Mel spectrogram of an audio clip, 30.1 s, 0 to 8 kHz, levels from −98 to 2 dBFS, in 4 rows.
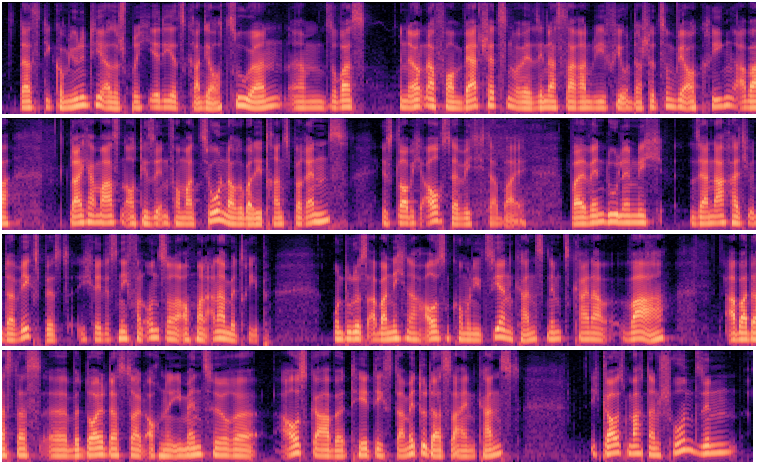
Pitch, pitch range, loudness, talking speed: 125 Hz, 115-135 Hz, -19 LUFS, 205 wpm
